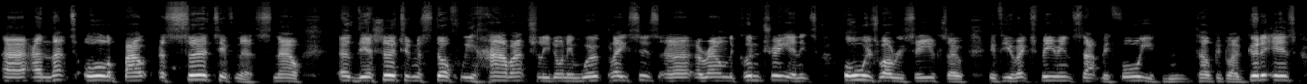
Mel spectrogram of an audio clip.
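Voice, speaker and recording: A man's voice: sits high, moderate pace, fairly bright tone, no room sound, rough recording. A man hosting an online webinar with an informal, chatty and encouraging introduction. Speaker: webinar host. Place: online video call.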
